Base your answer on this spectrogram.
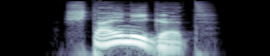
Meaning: second-person plural subjunctive I of steinigen
- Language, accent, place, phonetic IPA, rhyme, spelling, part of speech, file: German, Germany, Berlin, [ˈʃtaɪ̯nɪɡət], -aɪ̯nɪɡət, steiniget, verb, De-steiniget.ogg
